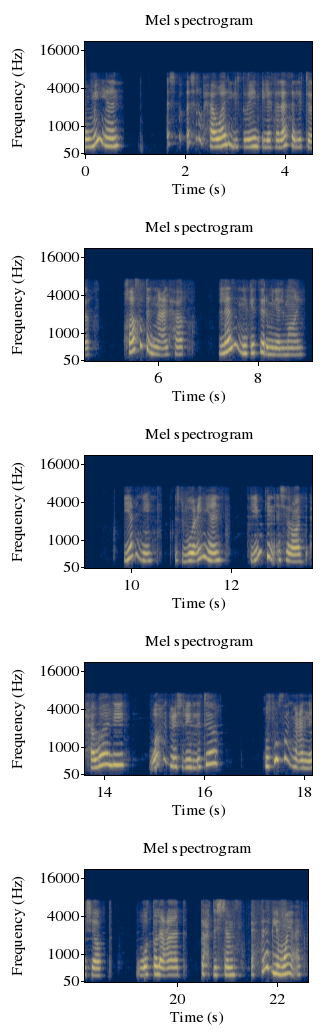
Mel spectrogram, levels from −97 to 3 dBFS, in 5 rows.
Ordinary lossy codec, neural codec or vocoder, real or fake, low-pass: none; none; real; 7.2 kHz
